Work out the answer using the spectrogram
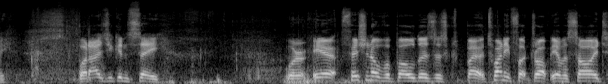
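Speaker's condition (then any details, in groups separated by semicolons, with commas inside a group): No condition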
